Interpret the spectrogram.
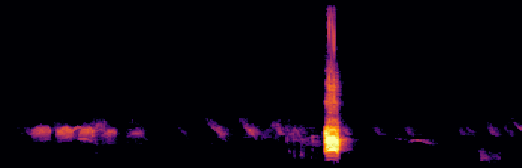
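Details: Laughingthrush (poksay) calling where traps are set to lure and catch birds: a single loud harsh rasping burst near the middle, preceded by faint thin whistled notes and soft chatter from other birds.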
